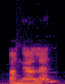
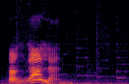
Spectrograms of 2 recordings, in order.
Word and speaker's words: pangalan: would say means name pangalan stress on the second syllable that's pangalan now how do we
